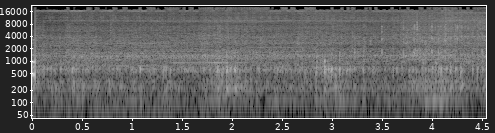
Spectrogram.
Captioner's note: drill whirling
